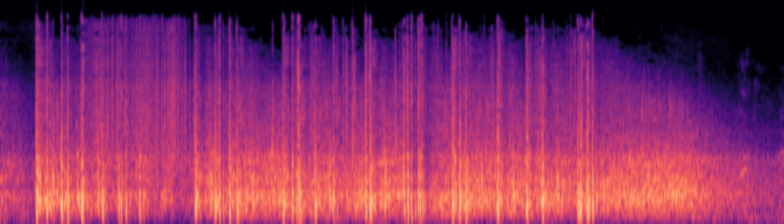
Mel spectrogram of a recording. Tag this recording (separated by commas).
Speech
